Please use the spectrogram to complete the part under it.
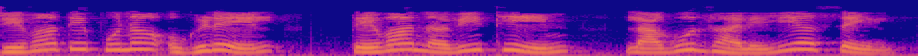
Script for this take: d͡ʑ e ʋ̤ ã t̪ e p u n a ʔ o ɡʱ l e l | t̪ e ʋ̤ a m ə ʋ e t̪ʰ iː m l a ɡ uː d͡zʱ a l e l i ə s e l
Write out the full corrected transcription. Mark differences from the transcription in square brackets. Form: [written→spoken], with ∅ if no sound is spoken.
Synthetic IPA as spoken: d͡ʑ e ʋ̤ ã t̪ e p u n a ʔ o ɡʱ [l→ɽ] e l | t̪ e ʋ̤ a [m→n] ə ʋ [e→i] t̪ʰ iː m l a ɡ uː d͡zʱ a l e l [i→iː] ə s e l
